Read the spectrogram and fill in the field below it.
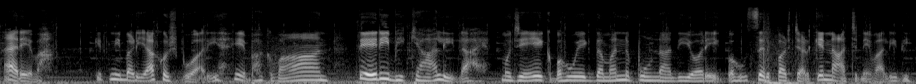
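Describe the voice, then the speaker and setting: Cartoon mother-in-law, middle-aged, scheming, muttering low, put on by a woman. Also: moderate pace, a little mellow, soft background music, natural voice. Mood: pleased.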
